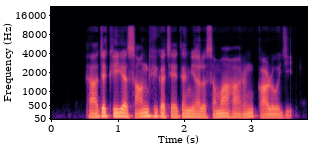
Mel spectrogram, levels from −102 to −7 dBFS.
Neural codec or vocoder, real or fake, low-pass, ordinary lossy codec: codec, 24 kHz, 0.9 kbps, WavTokenizer, large speech release; fake; 10.8 kHz; none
